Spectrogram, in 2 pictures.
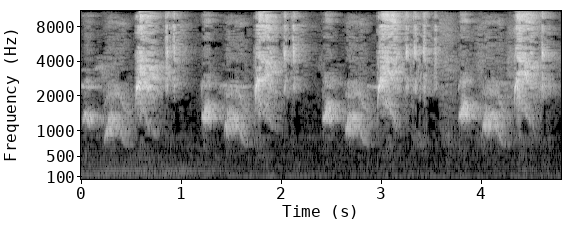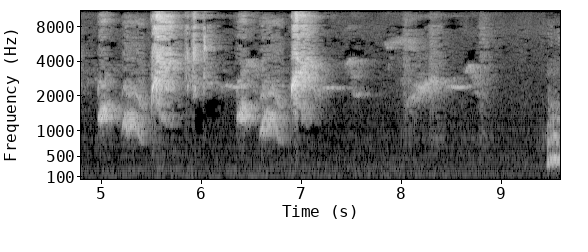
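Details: White-rumped shama song used to train captive birds: harsh, loud chattering phrases repeated roughly every half second for about eight seconds, then a softer whistled tail and quiet.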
